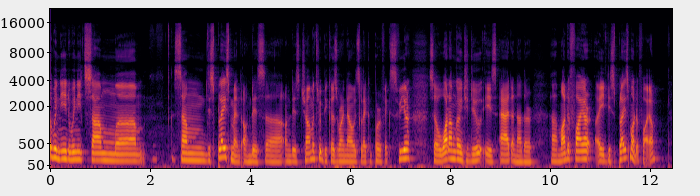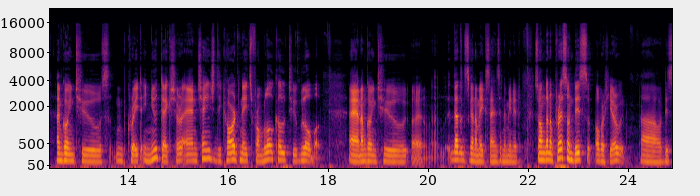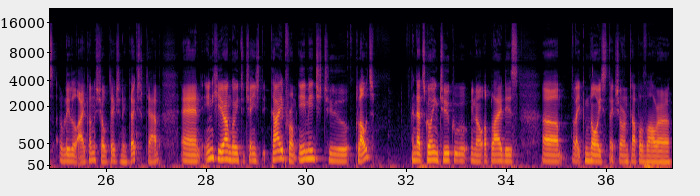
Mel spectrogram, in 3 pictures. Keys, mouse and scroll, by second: 5.6 KP_1, 8.6 click, 13.0 click, 14.8 click, 16.1 click, 26.6 click, 32.4 middle click, 32.8 scroll up 1, 34.2 middle click, 36.3 KP_1.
